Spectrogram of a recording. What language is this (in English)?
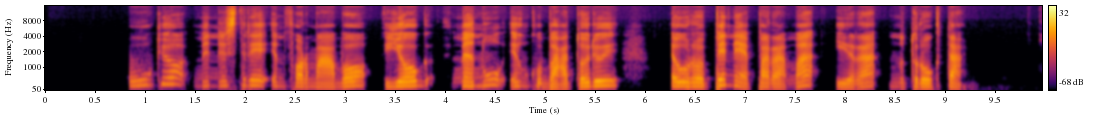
Lithuanian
